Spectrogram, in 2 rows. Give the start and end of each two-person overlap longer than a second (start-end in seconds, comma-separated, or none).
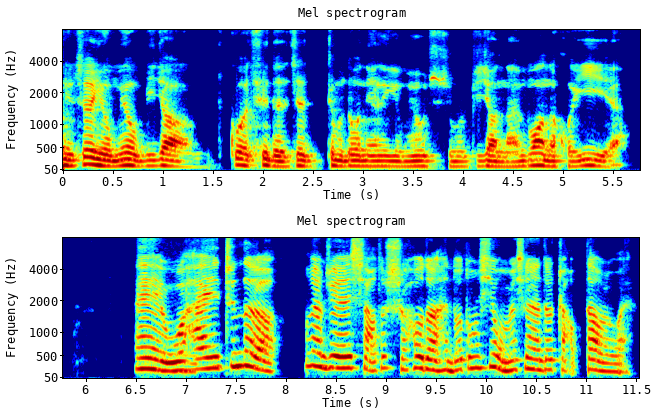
none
